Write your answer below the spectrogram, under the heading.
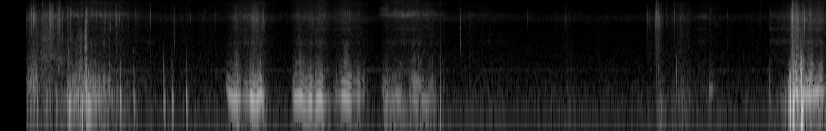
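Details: Tebow, a pet dog, snoring indoors: a few short, rough, buzzy snores with a low droning tone in quick bursts, then a long quiet stretch before one more loud snort near the end.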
